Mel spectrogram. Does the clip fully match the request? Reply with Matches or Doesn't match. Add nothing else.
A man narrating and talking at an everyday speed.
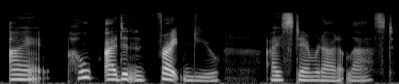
Doesn't match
